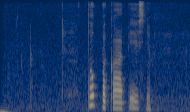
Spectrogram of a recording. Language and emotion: Russian, sad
